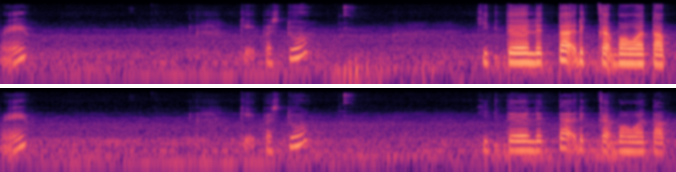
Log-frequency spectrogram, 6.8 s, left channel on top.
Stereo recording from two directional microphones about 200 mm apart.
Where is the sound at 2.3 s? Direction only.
10° left (ahead or behind).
